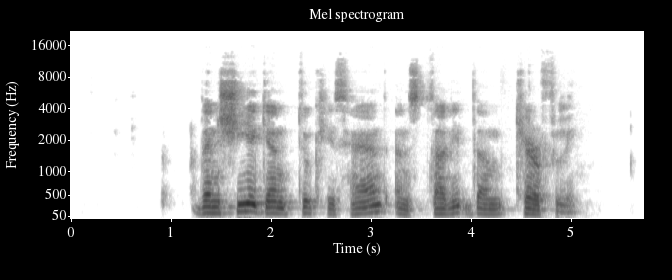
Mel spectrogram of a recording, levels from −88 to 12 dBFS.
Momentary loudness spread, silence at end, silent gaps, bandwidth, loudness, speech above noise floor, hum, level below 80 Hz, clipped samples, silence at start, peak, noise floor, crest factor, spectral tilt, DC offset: 12 LU; 0.7 s; none; 11.5 kHz; -21 LUFS; 58 dB; none; -64 dBFS; under 0.1%; 1.2 s; -4 dBFS; -79 dBFS; 18 dB; -4.5 dB/octave; under 0.1%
